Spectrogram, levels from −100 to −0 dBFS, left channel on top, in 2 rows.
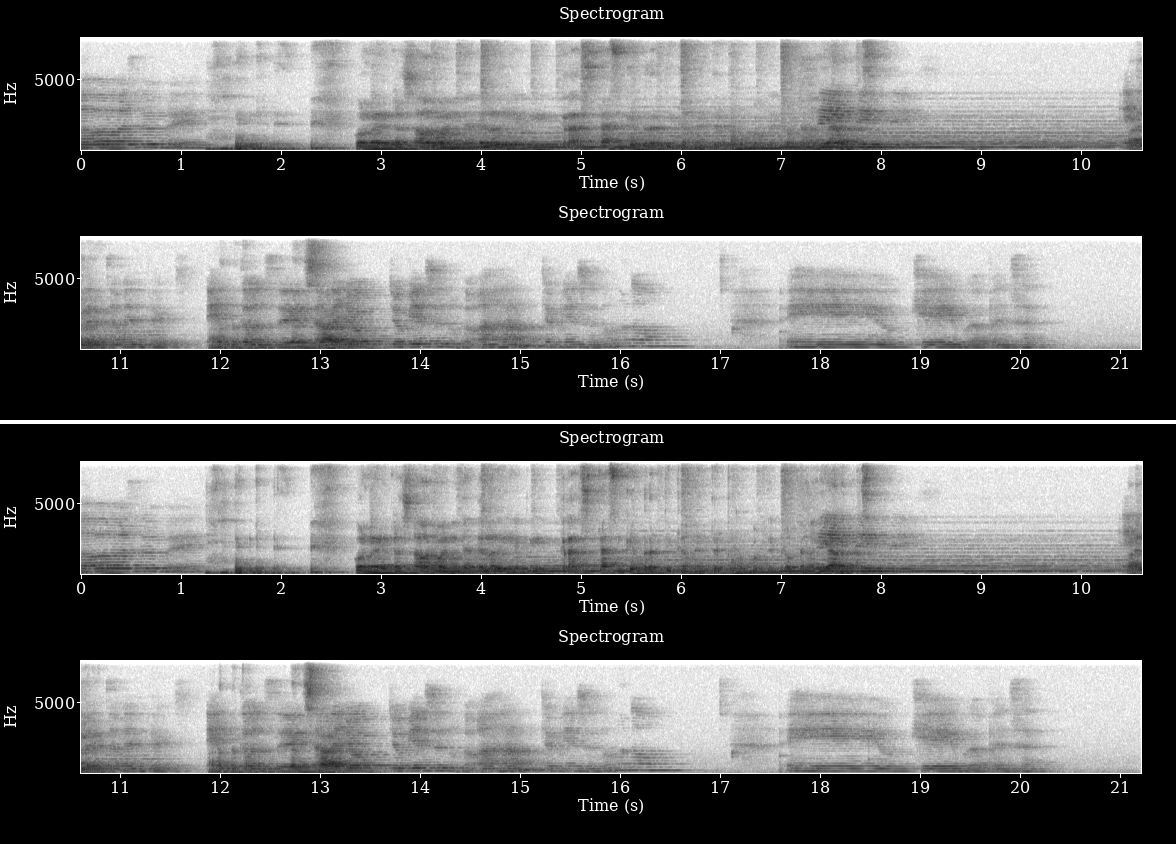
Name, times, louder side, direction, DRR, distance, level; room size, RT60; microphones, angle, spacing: voice 1, 0.0-1.3 7.4-8.4 10.4-11.5 11.9-16.5 17.1-17.4 17.7-20.1, equal, 25° right, -8 dB, 0.9 m, -30 dB
voice 2, 1.2-8.0 10.5-10.8 11.9-12.3 12.7-13.4, right 2 dB, 45° right, 1 dB, 0.4 m, -21 dB
sound 1, 3.4-11.4, equal, 25° left, 0.8 m, -25 dB
2.1 x 2.1 x 3.6 m, 0.95 s
head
